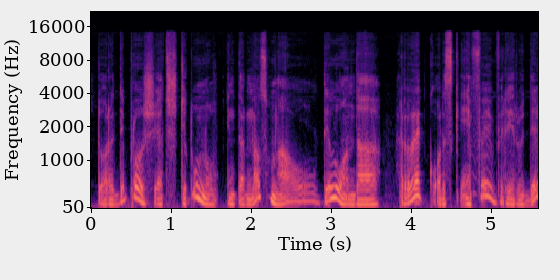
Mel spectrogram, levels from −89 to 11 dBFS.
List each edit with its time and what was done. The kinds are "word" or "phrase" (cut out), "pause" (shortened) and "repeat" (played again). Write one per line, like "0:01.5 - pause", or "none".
0:01.2 - word
0:01.6 - word
0:03.7 - pause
